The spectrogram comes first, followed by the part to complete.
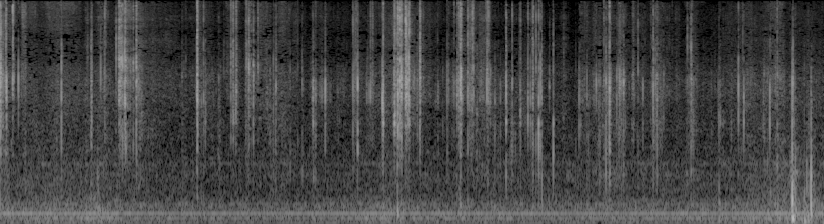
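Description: Cloth reptile shipping bag rustling and crinkling in short, irregular bursts as fingers work at its knot to get it open.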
